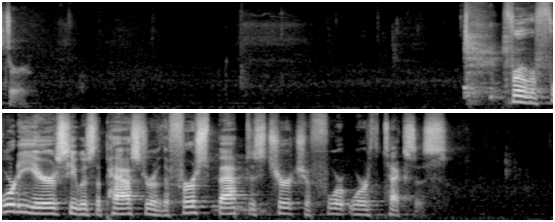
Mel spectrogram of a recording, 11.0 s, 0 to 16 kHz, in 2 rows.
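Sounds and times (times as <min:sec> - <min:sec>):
man coughing: 0:04.6 - 0:05.2.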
